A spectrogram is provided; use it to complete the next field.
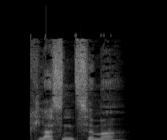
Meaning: classroom
- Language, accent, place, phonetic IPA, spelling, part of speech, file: German, Germany, Berlin, [ˈklasn̩ˌt͡sɪmɐ], Klassenzimmer, noun, De-Klassenzimmer.ogg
